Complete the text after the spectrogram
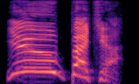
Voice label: Cartoon Loud Voice You Betchya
